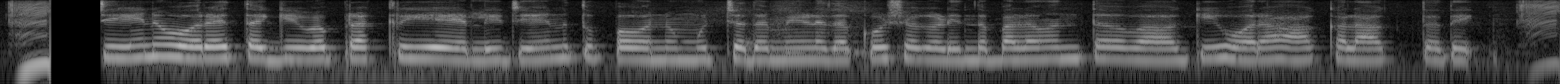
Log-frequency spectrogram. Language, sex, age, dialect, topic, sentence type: Kannada, female, 18-24, Mysore Kannada, agriculture, statement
